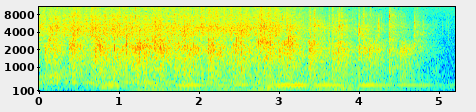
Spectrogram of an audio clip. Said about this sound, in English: Let's give God a hand clap of praise before we go any little further.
